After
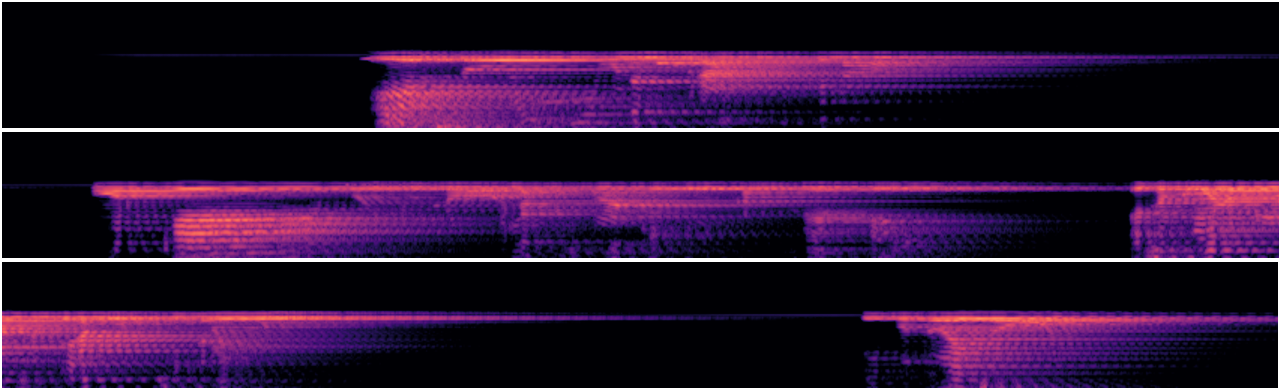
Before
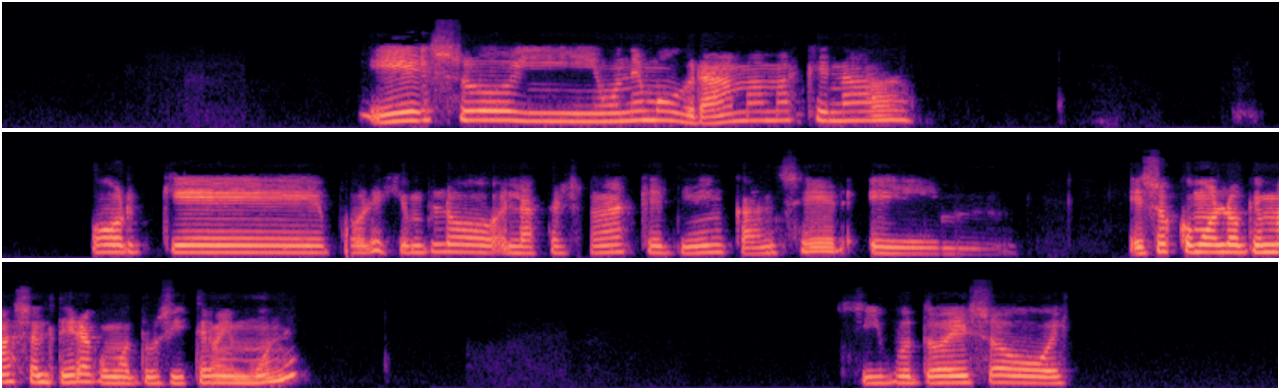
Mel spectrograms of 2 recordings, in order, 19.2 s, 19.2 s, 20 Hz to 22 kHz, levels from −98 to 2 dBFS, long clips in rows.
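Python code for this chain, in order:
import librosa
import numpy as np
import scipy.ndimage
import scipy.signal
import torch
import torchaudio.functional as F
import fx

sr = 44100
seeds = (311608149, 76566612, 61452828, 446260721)

y = fx.bin_expand(x, sr, power=2.0)
y = fx.echo_filtered(y, sr, ms=88, feedback_pct=79, hz=1700.0, wet_db=-5.5)
y = fx.rev_spring(y, sr, rt60_s=1.6, pass_ms=(38,), chirp_ms=80, drr_db=1.5)
y = fx.freq_invert(y, sr, carrier_hz=3900)
y = y * librosa.db_to_amplitude(-6.0)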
